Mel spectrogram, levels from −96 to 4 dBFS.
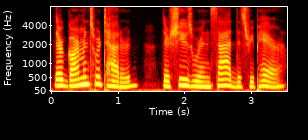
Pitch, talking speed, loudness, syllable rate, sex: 195 Hz, 170 wpm, -17 LUFS, 5.4 syllables/s, female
